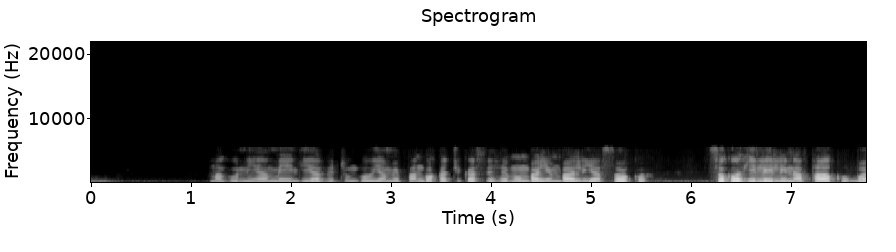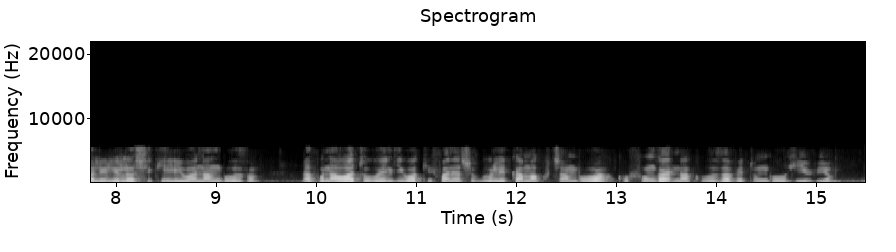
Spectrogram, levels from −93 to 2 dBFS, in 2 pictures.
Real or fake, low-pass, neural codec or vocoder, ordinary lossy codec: fake; 5.4 kHz; codec, 16 kHz, 4 kbps, X-Codec, HuBERT features, trained on LibriSpeech; AAC, 48 kbps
